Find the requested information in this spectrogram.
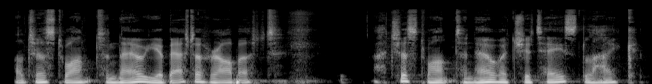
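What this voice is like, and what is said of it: Creepy put-on character voice. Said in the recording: “almost sounds like salad fingers ... That's just a creepy voice that I use.”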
